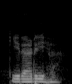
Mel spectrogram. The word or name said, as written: karariha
